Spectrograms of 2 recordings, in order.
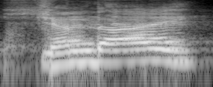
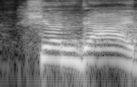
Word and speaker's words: Hyundai: knowing how to say Hyundai? Hyundai, that's what it was. I was saying Hyundai. but I was giving you the Hyun. You got the Hyun right. You just didn't get the die right.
